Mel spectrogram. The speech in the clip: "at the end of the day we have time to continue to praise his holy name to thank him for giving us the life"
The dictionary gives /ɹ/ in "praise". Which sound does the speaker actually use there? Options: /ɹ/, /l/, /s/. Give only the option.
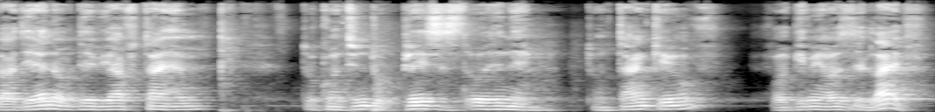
/l/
